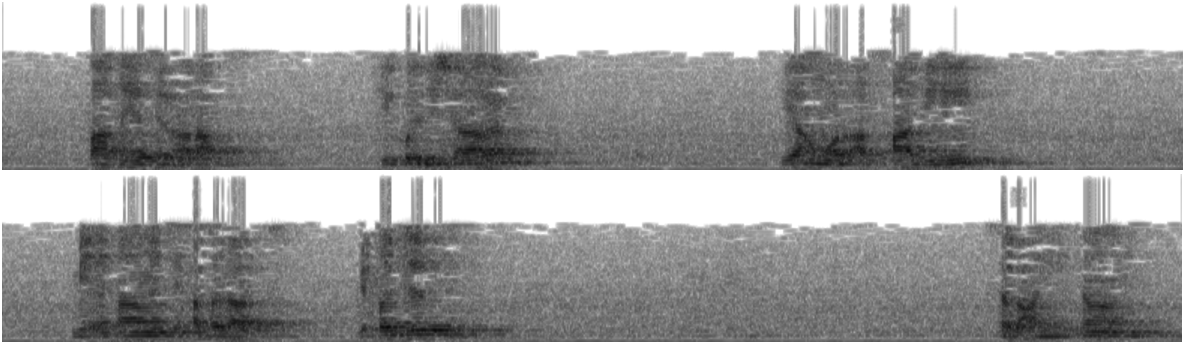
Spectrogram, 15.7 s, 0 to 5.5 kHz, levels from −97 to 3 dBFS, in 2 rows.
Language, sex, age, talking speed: Arabic, male, 40-59, 45 wpm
